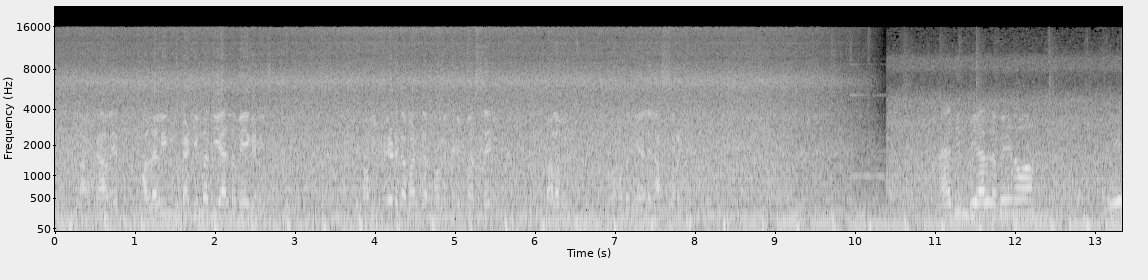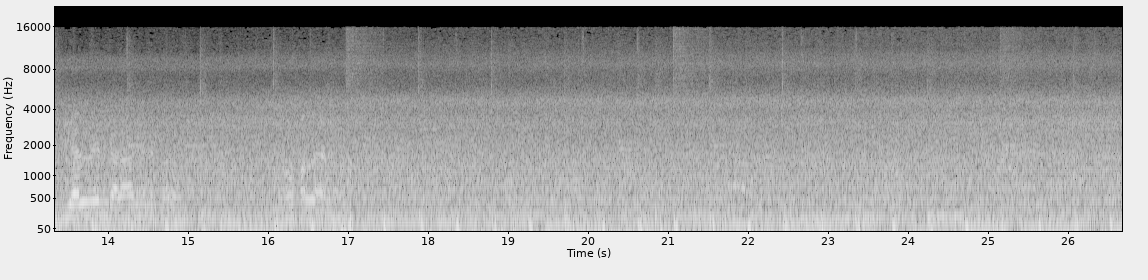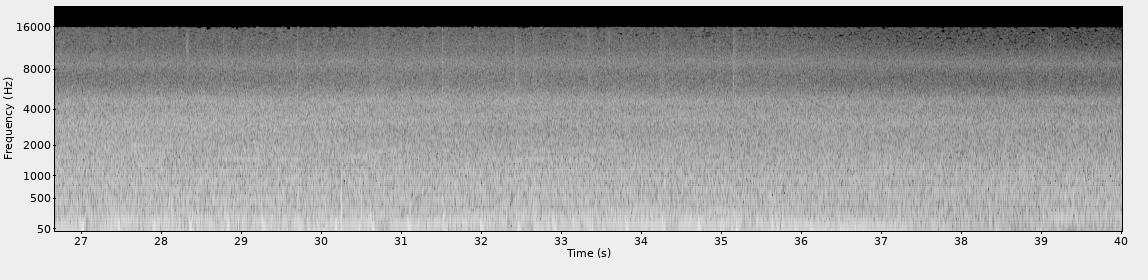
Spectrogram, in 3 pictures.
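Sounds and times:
background music with low notes: 0:00.0 - 0:40.0
stream water rushing over rocks: 0:00.0 - 0:40.0.

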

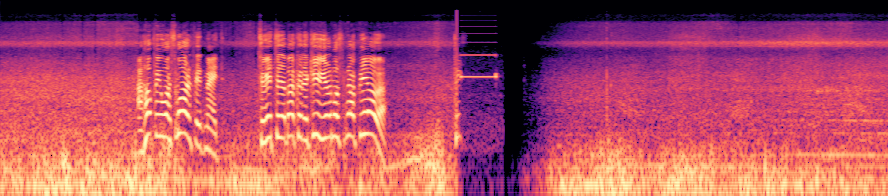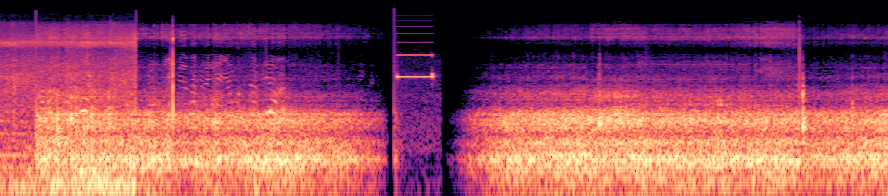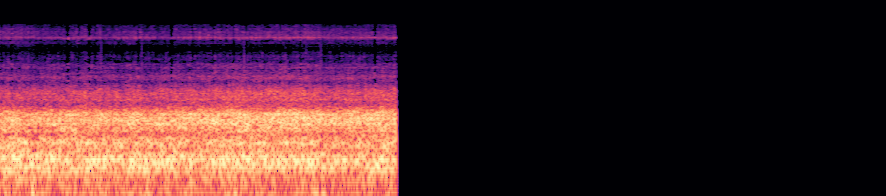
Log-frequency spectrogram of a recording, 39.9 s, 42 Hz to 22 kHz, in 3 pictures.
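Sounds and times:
road rumble while cycling: 0:00.0 - 0:32.6
wind: 0:00.0 - 0:32.6
short high beep: 0:06.8 - 0:07.5, 0:19.2 - 0:20.0.

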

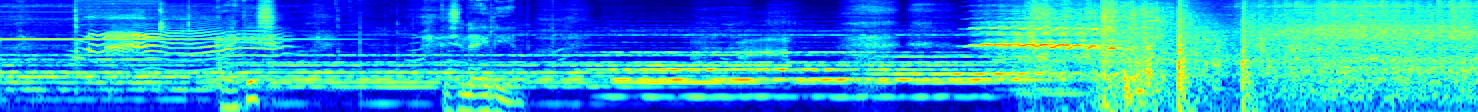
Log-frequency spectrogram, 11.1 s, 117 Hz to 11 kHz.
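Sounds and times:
horse whinnying: 0:07.3 - 0:08.6.

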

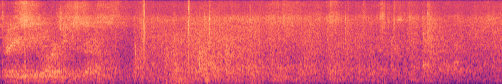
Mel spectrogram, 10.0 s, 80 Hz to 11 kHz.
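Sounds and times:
crowd rustling and shuffling: 0:00.0 - 0:10.0.

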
